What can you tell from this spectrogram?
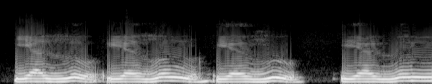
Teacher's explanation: Kemudian nun di sini adalah gunnah ya. Gunnah ya, berarti yazun didengunkan ya.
